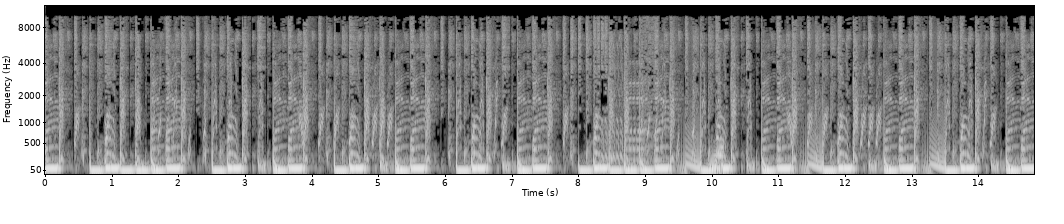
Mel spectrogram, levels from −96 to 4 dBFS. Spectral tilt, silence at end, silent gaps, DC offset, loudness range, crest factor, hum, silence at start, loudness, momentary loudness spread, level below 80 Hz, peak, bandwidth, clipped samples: -4.5 dB/octave; 0 s; none; under 0.1%; 1 LU; 12 dB; none; 0 s; -14 LUFS; 6 LU; -14 dBFS; 0 dBFS; 10.5 kHz; under 0.1%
